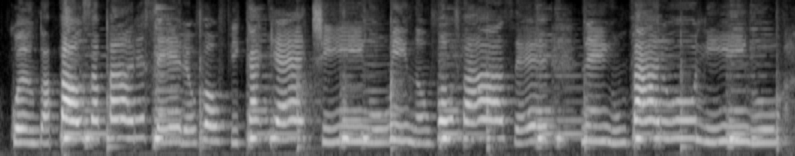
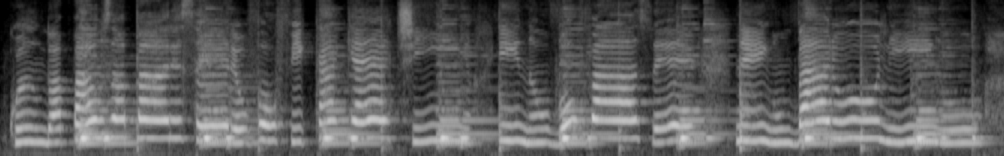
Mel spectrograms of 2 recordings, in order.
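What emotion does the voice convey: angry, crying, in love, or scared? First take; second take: angry; scared. First: The voice sounds harsh and angry. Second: The voice sounds frightened and startled. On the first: "Muito bravo"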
